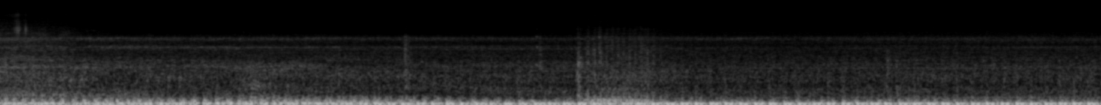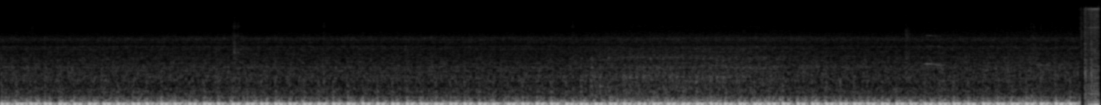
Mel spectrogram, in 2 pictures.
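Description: Quad bike (ATV) engine running steadily at a constant low speed, a deep even hum with no revving. A short scrape or clatter comes about four seconds in.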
